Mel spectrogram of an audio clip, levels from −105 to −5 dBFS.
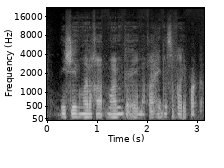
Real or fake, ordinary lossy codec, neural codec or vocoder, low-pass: fake; none; codec, 44.1 kHz, 1.7 kbps, Pupu-Codec; none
